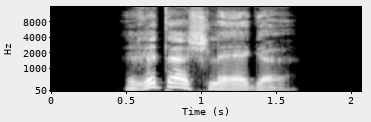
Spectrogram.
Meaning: nominative/accusative/genitive plural of Ritterschlag
- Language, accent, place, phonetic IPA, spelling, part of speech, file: German, Germany, Berlin, [ˈʁɪtɐˌʃlɛːɡə], Ritterschläge, noun, De-Ritterschläge.ogg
